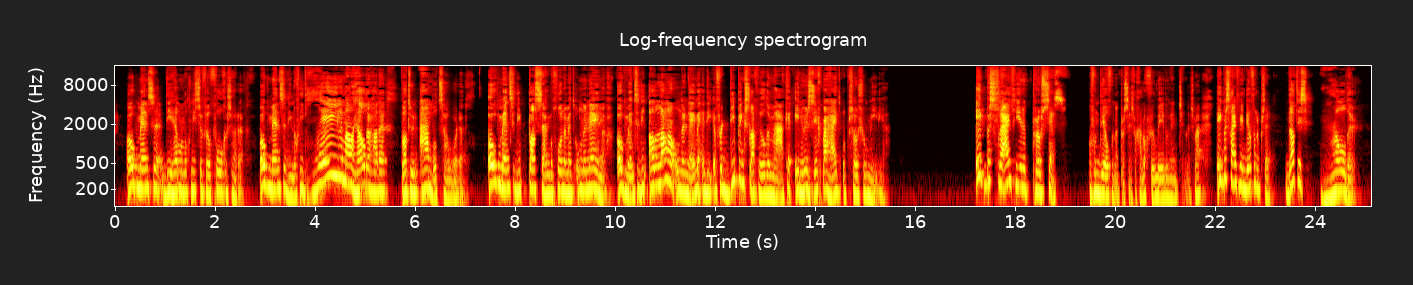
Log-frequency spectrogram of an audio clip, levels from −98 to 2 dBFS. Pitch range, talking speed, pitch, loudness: 155-200 Hz, 190 wpm, 180 Hz, -22 LUFS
